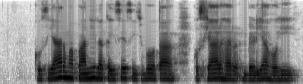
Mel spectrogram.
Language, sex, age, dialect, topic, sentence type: Chhattisgarhi, male, 46-50, Northern/Bhandar, agriculture, question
